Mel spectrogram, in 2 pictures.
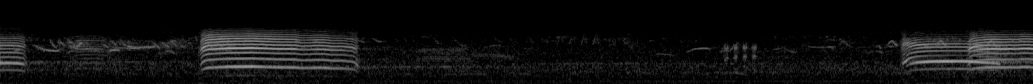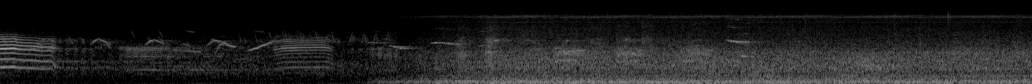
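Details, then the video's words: Goat in a rural village setting among farm animals, giving two long, wavering, nasal bleats about seven seconds apart, with soft bird chirps between them; a steady rushing noise takes over for the last six seconds. "Suara kambing"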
